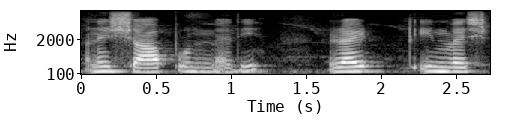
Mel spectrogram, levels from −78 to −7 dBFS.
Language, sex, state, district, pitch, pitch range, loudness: Telugu, female, Andhra Pradesh, Sri Satya Sai, 220 Hz, 205-225 Hz, -17 LUFS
